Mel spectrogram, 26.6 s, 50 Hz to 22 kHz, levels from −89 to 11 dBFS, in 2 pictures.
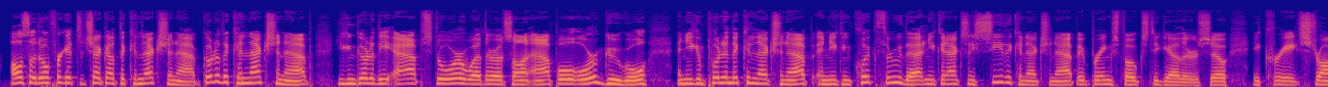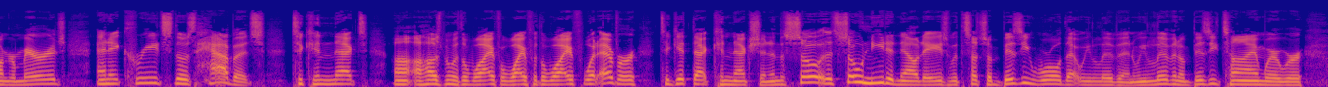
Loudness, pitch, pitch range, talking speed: -19 LUFS, 190 Hz, 170-215 Hz, 245 wpm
